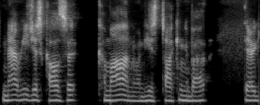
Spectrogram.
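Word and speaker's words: CMON: Now I've been pronouncing it wrong forever. They issued a statement saying it's called Come On, not Simon.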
